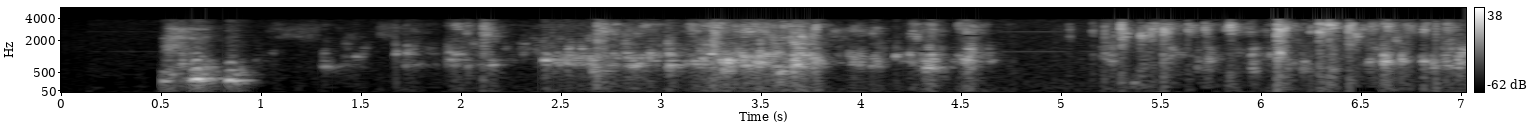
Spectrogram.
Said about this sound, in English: Actually, the gurgling sounds of the water are very interesting over the phone. Hmm? I said the gurgling sounds of the water are kind of interesting over the phone.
